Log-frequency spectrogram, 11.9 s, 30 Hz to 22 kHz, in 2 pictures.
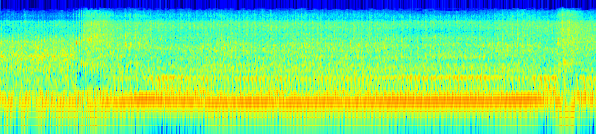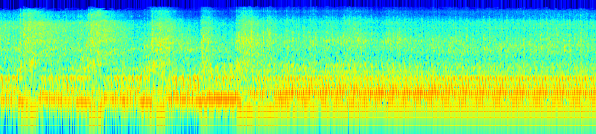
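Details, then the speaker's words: Old Dodge 12-valve Cummins diesel, just started with ether while smoke came from the starter: it runs with a rough low growl and irregular chatter over the idle, pitch shifting with revs. Owner calls it an unfavorable internal noise; the cause is unknown. "there is some kind of an unfavorable growl probably a real bad noise I don't know what the [ __ ] it is that's chattered around in there"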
